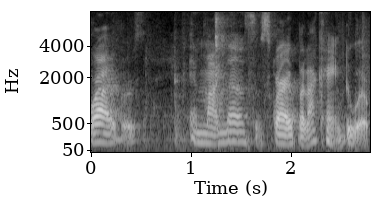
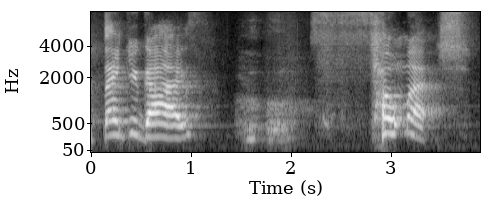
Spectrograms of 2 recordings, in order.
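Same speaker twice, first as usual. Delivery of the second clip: overwhelmed thanks; 6 semitones higher, 9 dB louder, much slower than usual. Real, not acted. Overwhelmed by hitting a thousand subscribers.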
